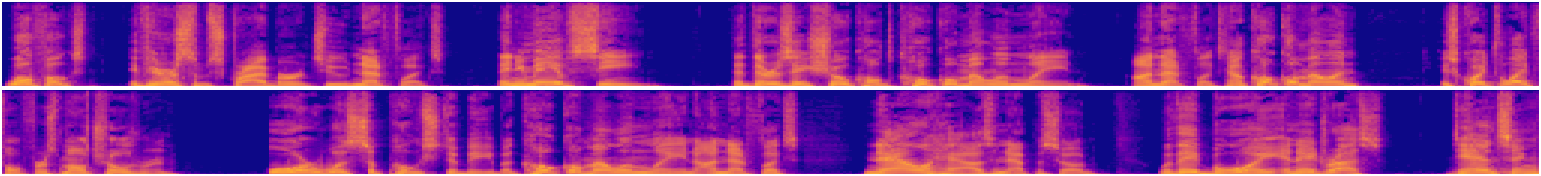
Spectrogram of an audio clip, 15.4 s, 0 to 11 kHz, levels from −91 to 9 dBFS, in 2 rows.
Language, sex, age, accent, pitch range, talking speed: English, male, 30-49, American, 120-185 Hz, 215 wpm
